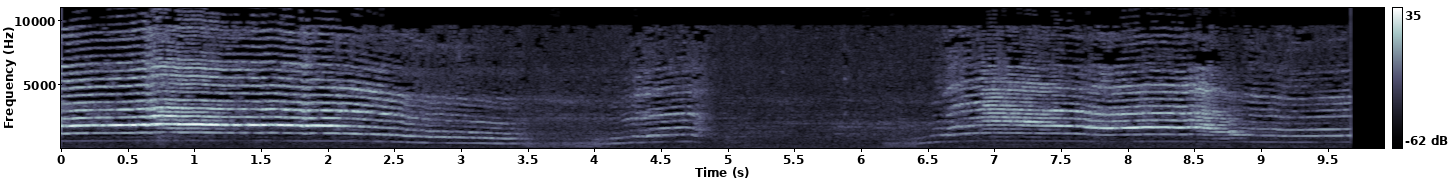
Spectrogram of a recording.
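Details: Domestic cat giving drawn-out, wailing meows: a long falling cry, a short rising one, then a pause before another long rising, wavering meow, all clearly harmonic and loud.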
